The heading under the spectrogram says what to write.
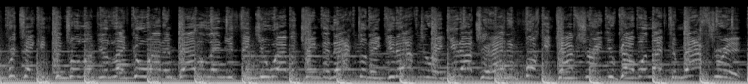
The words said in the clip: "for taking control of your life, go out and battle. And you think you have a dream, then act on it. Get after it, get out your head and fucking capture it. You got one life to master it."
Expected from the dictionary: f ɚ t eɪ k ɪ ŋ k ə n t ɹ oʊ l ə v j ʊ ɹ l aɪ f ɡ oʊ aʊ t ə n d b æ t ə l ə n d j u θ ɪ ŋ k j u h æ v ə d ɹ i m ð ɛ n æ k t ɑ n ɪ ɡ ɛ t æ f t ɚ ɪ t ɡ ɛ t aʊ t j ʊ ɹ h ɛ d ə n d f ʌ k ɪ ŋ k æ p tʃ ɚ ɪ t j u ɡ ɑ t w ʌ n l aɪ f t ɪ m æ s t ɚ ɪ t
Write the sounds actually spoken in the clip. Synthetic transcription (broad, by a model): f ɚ t eɪ k ɪ ŋ k ə n t ɹ oʊ l ə v j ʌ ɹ l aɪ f ɡ oʊ aʊ t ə n b æ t l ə n j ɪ θ ɪ ŋ k j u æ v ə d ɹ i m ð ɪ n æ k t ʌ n ɪ ɡ ɛ t æ f t ɚ ɪ t ɡ ɛ t aʊ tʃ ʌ ɹ h ɛ d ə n f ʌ k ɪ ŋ k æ p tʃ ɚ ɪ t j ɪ ɡ ɑ t w ʌ n l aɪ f t ɪ m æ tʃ ɚ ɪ t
